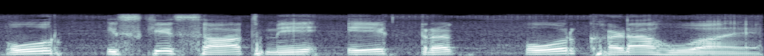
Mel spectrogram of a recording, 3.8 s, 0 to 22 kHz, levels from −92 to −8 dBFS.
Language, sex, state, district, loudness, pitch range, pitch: Hindi, male, Haryana, Rohtak, -12 LUFS, 140-160 Hz, 145 Hz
